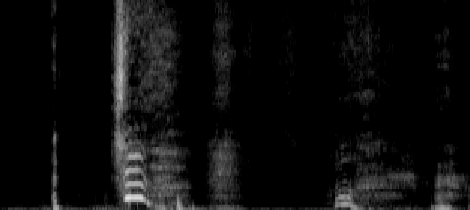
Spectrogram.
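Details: One loud, sharp sneeze preceded by a rising gasp, followed by further smaller sneezes and vocal sounds; repeated sneezing.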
